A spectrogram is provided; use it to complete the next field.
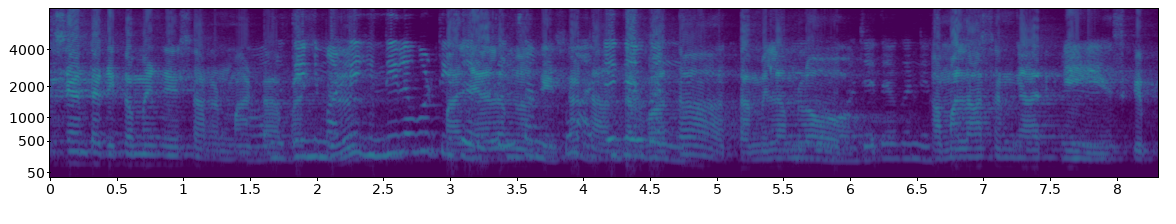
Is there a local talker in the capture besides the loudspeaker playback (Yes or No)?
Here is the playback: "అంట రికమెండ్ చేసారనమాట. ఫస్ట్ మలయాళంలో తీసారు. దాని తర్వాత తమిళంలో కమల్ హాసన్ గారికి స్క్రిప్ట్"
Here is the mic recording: Yes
